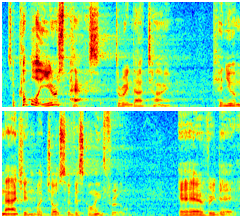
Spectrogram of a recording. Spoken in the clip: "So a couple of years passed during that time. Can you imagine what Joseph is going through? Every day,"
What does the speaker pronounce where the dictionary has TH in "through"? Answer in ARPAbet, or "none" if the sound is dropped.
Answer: TH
